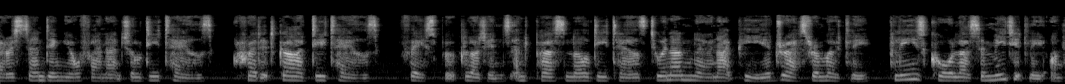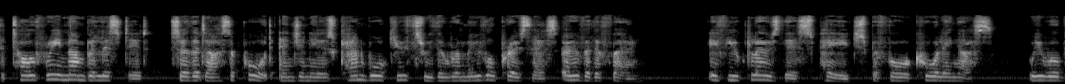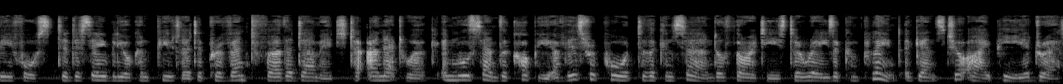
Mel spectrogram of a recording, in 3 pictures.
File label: Bogus Virus Scam robotic voice alert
